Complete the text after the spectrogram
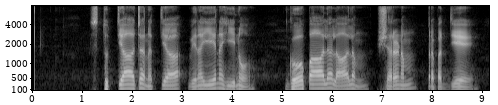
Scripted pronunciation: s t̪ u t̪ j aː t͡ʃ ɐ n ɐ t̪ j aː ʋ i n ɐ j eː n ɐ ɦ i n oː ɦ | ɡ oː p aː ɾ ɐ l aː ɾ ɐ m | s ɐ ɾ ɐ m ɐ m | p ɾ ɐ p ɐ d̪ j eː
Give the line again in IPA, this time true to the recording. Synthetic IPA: s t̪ u t̪ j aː t͡ʃ ɐ n ɐ t̪ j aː ʋ i n ɐ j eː n ɐ ɦ i n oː | ɡ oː p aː l ɐ l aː l ɐ m | ʃ ɐ ɾ ɐ ɳ ɐ m | p ɾ ɐ p ɐ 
